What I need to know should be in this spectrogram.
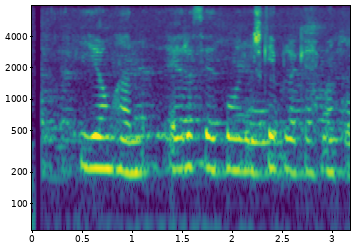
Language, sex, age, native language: Icelandic, female, 15, Icelandic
